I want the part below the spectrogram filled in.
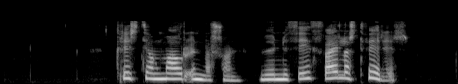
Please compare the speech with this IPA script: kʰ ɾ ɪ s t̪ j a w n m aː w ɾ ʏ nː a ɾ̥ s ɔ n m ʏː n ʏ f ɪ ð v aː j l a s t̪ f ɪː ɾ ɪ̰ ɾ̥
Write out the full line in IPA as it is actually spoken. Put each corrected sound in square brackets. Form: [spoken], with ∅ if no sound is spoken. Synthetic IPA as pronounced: kʰ ɾ ɪ s t̪ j a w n m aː w ɾ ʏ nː a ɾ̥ s ɔ n m ʏː n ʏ [θ] ɪ ð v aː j l a s t̪ f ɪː ɾ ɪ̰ ɾ̥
